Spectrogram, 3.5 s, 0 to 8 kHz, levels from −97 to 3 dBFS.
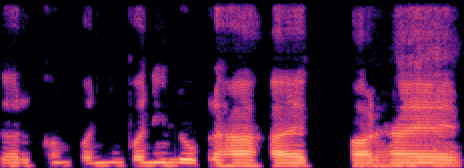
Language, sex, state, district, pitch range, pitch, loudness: Hindi, male, Bihar, East Champaran, 135-140 Hz, 135 Hz, -17 LUFS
